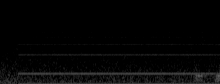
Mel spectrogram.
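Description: One steady electronic beep held at a single pitch for about two seconds, over faint hiss.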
